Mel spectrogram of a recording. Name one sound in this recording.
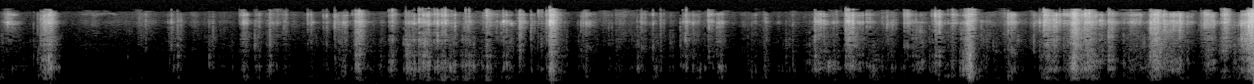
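Scissors snip through a plastic wrapper.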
